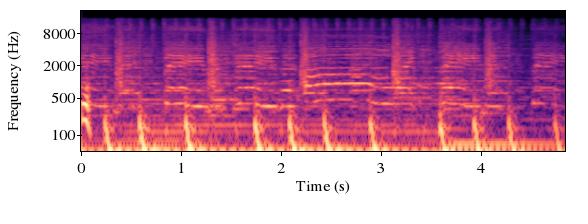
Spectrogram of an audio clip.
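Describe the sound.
An upbeat pop song plays at normal speed, with a steady punchy beat of regular drum hits under bright layered instruments and a melodic line, at a constant, lively level.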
